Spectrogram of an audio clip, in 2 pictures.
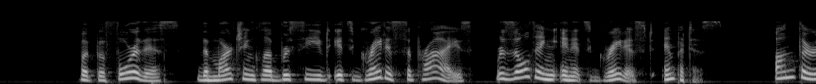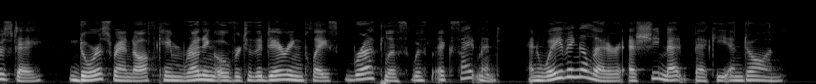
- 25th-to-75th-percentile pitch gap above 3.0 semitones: Yes, average, 4.5 semitones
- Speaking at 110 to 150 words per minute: Yes, average, 145 wpm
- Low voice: No, high, 200 Hz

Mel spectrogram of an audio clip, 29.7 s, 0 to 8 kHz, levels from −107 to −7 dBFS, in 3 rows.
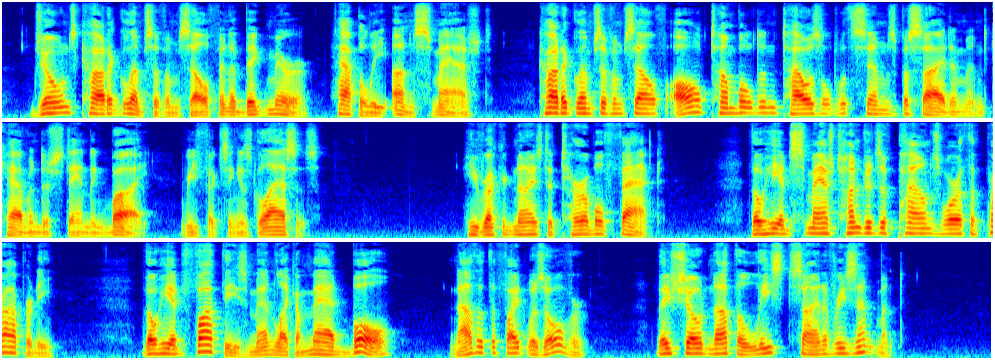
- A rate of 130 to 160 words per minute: Yes, average, 145 wpm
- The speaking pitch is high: No, low, 115 Hz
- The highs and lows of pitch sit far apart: Yes, wide, 6.5 semitones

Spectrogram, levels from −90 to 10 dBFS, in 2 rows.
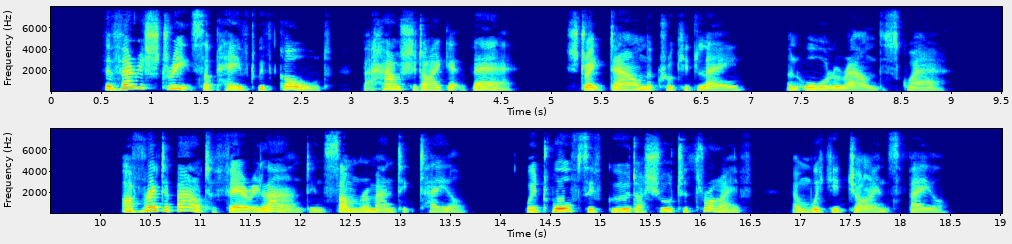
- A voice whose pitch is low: No, high, 190 Hz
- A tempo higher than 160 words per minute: No, average, 140 wpm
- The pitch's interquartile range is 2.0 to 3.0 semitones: No, wide, 5.5 semitones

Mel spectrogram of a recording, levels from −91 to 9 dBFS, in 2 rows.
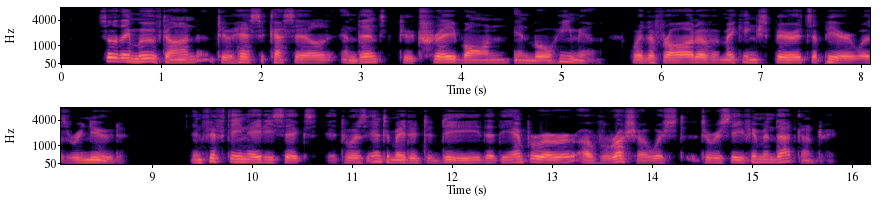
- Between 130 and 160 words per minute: Yes, average, 150 wpm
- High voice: No, low, 125 Hz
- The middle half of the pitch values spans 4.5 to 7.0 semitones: No, average, 3.3 semitones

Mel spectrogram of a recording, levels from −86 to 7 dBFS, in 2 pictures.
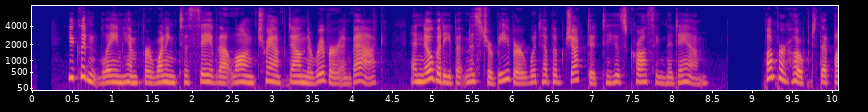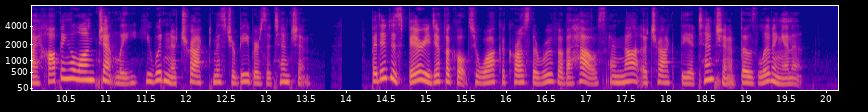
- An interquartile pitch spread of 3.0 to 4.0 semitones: Yes, average, 3.3 semitones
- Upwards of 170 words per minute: Yes, average, 195 wpm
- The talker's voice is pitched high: Yes, high, 195 Hz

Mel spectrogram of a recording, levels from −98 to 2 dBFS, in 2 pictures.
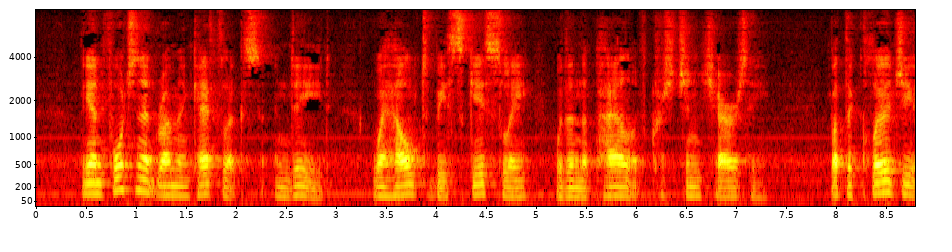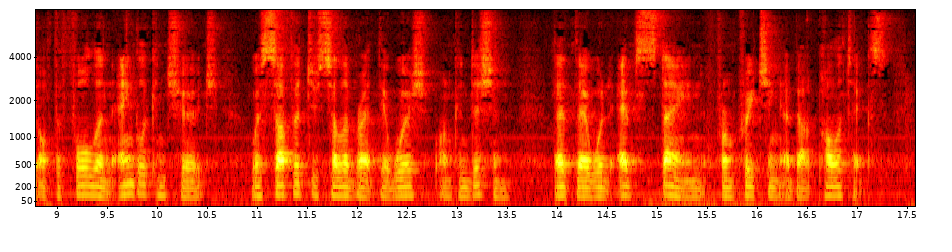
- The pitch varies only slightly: No, average, 3.5 semitones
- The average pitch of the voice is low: Yes, low, 105 Hz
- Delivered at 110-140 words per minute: Yes, slow, 135 wpm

